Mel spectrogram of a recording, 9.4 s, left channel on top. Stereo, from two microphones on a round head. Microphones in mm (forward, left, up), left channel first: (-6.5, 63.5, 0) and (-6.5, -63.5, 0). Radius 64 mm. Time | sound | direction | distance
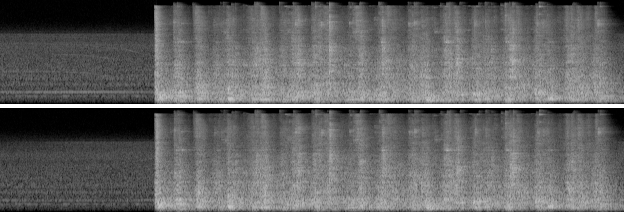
2.3 | a rattle | 75° left (ahead or behind) | 1.6 m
